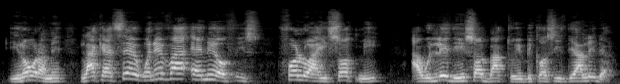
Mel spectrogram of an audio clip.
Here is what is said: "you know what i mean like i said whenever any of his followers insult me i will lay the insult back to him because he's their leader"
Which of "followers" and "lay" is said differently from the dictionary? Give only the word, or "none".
followers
